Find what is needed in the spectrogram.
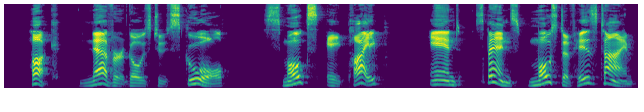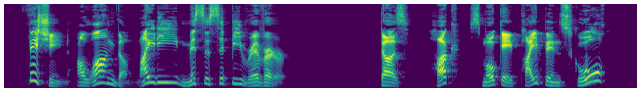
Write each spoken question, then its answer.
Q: Does Huck smoke a pipe in school?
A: No! Huck does not even go to school.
